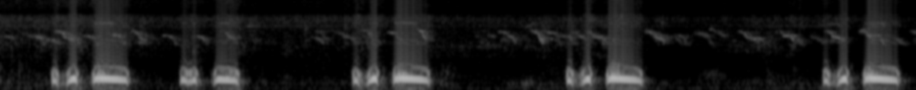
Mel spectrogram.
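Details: Female spotted dove calling to stimulate males: low mellow coos in two- or three-note phrases, a short double note then a longer falling coo, repeated about every two seconds, with faint high chirps of small birds behind.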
